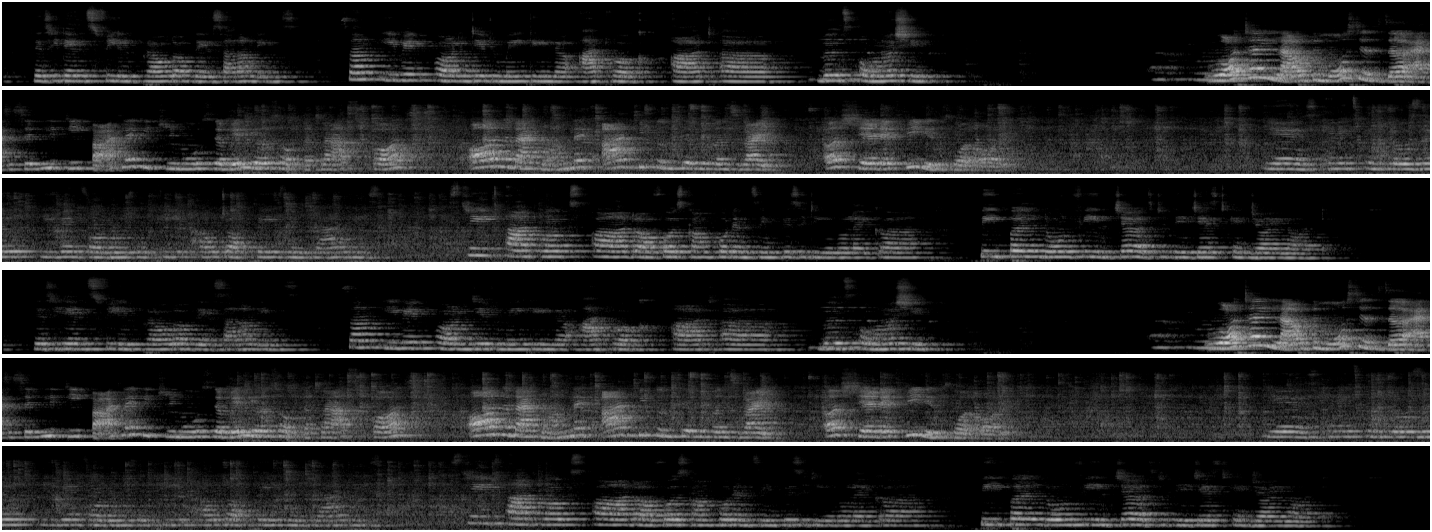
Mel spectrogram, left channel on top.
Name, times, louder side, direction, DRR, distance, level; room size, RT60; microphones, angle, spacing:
voice 1, 0.3-2.8 3.5-6.3 6.7-7.7 8.1-9.3 26.9-32.2 33.2-37.7 38.3-41.6, left 1 dB, 50° left, -1 dB, 0.8 m, -33 dB
voice 2, 11.5-18.4 18.9-22.0 22.5-24.4, right 1 dB, 5° right, -1 dB, 0.3 m, -28 dB
sound 1, 16.5-34.4, right 1 dB, 25° right, 1.1 m, -44 dB
4.0 x 3.5 x 2.4 m, 0.86 s
head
